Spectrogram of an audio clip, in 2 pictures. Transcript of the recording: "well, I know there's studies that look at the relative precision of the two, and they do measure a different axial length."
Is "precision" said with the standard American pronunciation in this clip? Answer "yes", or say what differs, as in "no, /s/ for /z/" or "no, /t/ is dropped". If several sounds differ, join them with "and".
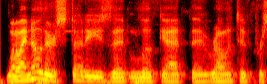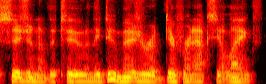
yes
